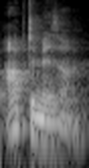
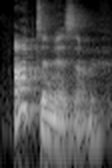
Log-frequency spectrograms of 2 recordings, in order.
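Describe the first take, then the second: First: The word is said flatly, without excitement. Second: The word is said excitedly, like an exclamation. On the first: The speaker calls it wrong. "Did I say that right?" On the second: The speaker calls it right. "There we go. That's better"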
